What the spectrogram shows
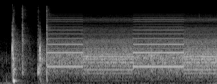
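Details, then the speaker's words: Lightning-damaged NuTone IMA3303 intercom: clicks, then a continuous shrill warbling tone with steady bleeps from the speaker on door and patio talk, radio silent; digital noise, cause unknown. "obviously we're receiving some sort of alien signals if we do inside patio talk it's the same thing i'm fairly certain it's a distress call from the andromeda system"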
